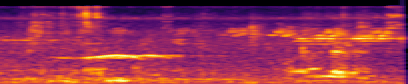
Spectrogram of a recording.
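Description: Indistinct voices of people in the background, with a short single bird call about half a second in.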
